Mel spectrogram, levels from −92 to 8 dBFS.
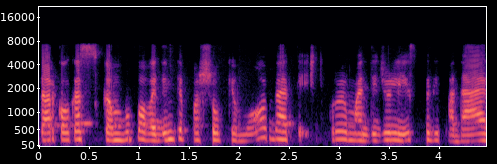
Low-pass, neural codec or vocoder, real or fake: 7.2 kHz; none; real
